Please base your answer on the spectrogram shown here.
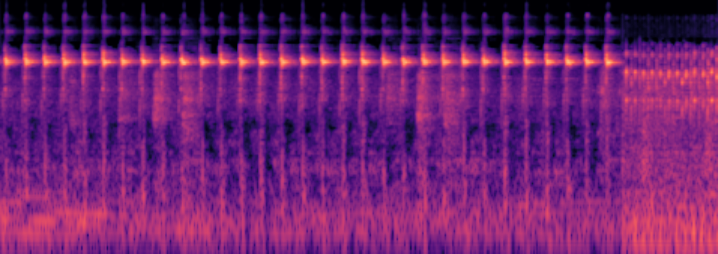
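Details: Unedited lovebird ngekek recording meant to prompt lazy young and adult birds to sing: a steady six-second run of piercing, evenly spaced high chirps, roughly four per second, ending in a brief rough, noisy chatter.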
